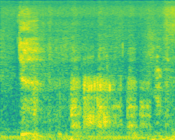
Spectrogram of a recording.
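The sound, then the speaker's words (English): A dog wearing a cone pants in quick, breathy bursts, a steady run of huffing breaths over a low background hum, with no one talking. “I wonder if that dog's been picking at his ass.”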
